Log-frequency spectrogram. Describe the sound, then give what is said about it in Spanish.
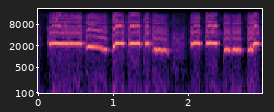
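A Brazilian samba whistle blown in a quick, rhythmic run of about ten loud, shrill blasts, its pitch jumping between two tones, with a brief pause midway and no talking. “Es silbato de Brasil, de Brasil.”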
